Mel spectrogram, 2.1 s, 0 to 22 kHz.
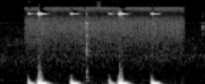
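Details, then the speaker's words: S4 gallop heard over the apex: low heart sounds with a soft extra thump just before S1 each beat, from the left atrium contracting into a non-compliant left ventricle. "hen the left atrium squeezes down to push that last bit of blood into a non-compliant left ventricle so the incoming blood creates very turbulent flow because the ventricle is not going to expand and the turbulent flow of blood creates an audible sound that you can hear over the Apex"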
